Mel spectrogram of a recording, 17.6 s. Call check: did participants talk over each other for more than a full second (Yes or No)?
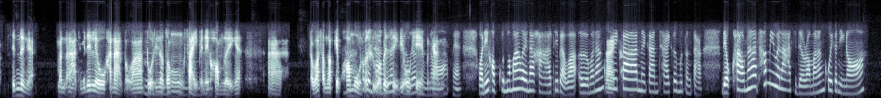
Yes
